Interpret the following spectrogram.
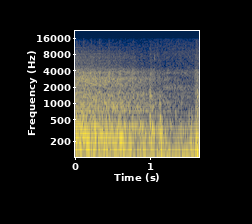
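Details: Near-mint 1970s Electrolux 504 vacuum cleaner, first switch-on: steady low motor hum with an even, deep bass tone and no rattles or dips; sounds healthy.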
